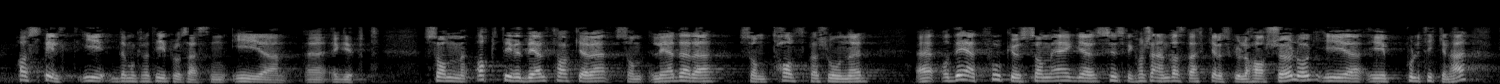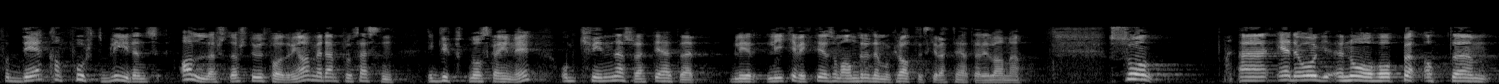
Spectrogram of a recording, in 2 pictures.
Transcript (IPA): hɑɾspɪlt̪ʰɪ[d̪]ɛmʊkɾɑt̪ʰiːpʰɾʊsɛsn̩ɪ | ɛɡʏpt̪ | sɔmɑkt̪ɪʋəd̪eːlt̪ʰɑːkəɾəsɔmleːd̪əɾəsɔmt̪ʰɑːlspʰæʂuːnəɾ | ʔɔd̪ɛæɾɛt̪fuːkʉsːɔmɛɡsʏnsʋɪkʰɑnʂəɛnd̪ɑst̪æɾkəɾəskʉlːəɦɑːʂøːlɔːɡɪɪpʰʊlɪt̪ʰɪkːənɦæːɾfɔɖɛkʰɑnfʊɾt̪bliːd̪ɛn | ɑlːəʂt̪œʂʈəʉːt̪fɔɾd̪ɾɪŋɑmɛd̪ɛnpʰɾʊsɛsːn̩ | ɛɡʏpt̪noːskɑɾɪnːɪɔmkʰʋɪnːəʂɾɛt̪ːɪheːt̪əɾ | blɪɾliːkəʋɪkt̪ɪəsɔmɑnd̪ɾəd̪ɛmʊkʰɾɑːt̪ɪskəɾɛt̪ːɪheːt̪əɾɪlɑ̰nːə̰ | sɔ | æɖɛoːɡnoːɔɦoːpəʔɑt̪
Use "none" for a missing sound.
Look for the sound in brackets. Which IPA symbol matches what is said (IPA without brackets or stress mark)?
d̪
